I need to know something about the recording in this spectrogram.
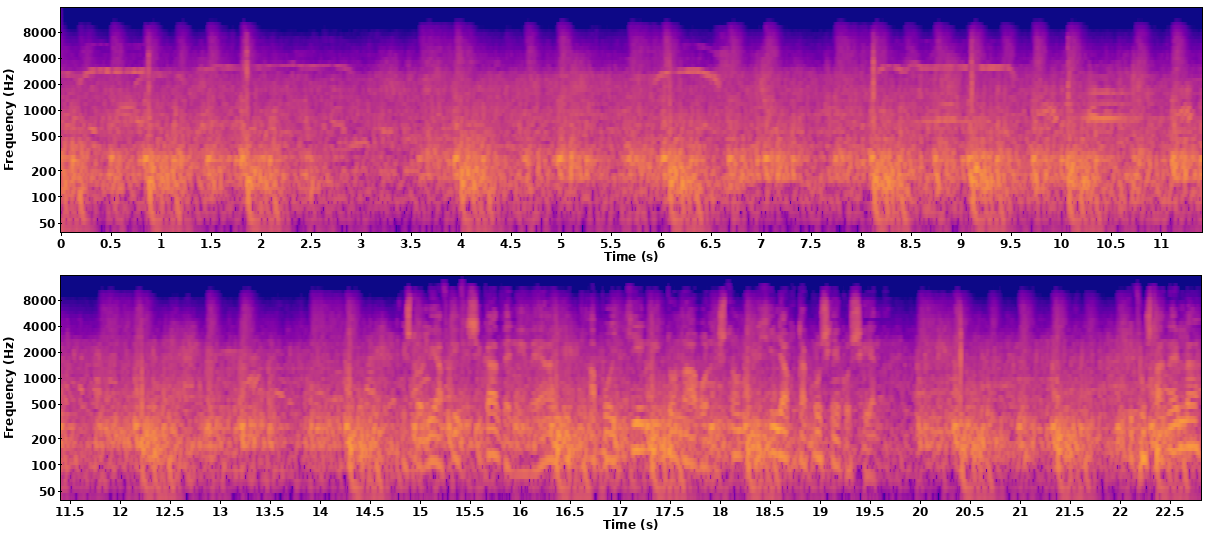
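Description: Boots stamp on pavement in a steady marching rhythm.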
